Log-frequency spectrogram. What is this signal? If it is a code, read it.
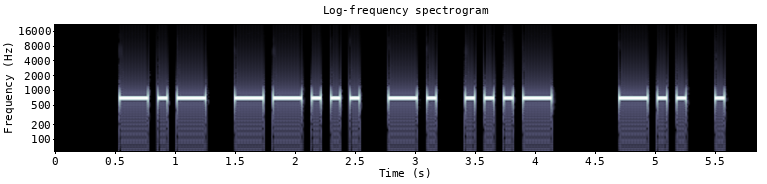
Morse code, heard as a keyed tone, about 15 wpm, 700 Hz. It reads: K7NV DE
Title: USA Callsign DE Callsign - 4 Characters - 15wpm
